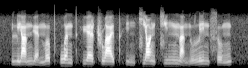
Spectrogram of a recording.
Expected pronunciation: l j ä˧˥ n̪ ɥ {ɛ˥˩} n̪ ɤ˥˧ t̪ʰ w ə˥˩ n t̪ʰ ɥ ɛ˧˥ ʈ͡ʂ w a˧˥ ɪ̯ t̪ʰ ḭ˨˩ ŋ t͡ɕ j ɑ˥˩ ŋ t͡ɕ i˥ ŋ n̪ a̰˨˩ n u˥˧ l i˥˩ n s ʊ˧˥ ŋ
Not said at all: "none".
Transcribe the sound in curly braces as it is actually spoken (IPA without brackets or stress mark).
ɛ̰˨˩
